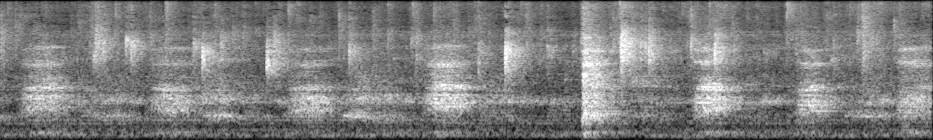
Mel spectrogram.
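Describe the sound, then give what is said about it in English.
Cold shower water splashes steadily against a person's body, a continuous hissing spray that swells and eases in repeated surges over about nine seconds. “So right now, I'm just letting the water hit me.”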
